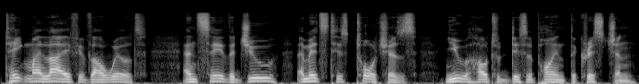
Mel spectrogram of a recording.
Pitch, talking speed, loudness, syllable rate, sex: 115 Hz, 180 wpm, -18 LUFS, 4.6 syllables/s, male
